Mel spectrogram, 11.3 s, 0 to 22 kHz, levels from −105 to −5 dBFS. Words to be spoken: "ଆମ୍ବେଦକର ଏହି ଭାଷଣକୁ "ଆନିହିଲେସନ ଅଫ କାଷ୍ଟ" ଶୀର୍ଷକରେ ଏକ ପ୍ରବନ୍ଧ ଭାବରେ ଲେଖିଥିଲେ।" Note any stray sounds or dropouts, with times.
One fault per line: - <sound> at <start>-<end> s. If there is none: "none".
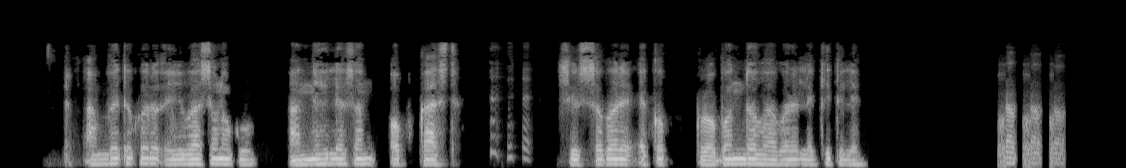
- laugh at 4.9-5.3 s
- laugh at 10.0-10.7 s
